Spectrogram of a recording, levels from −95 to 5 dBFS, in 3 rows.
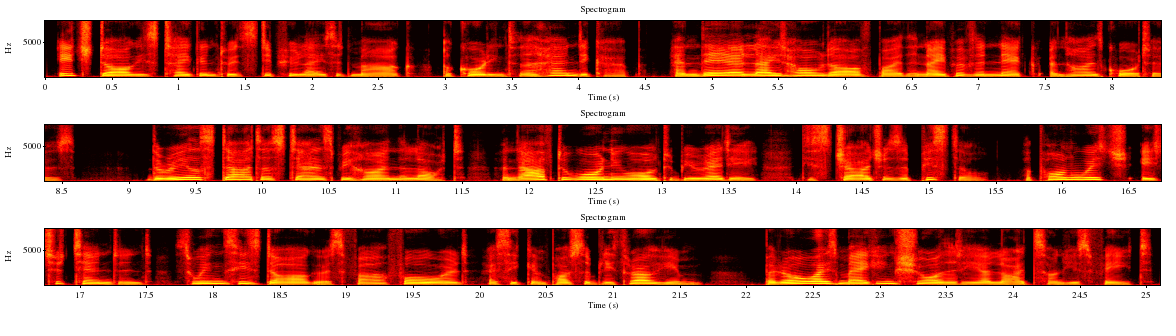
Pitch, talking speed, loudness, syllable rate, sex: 205 Hz, 165 wpm, -21 LUFS, 4.3 syllables/s, female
